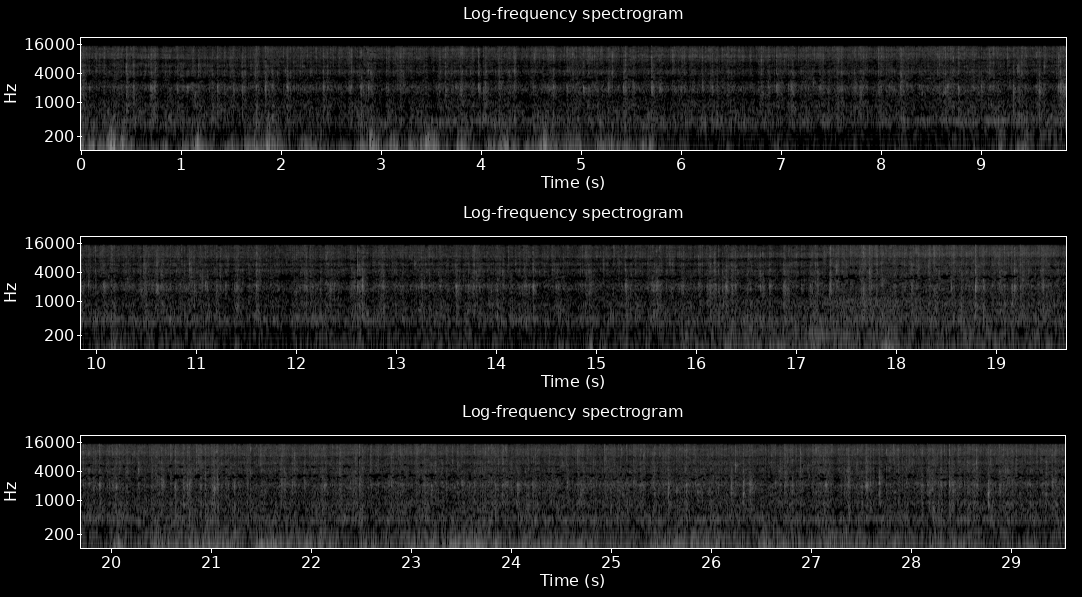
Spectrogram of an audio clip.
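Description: Stream water rushing steadily, an even hiss without breaks. A low rumble runs under it for the first few seconds, drops away, and comes back after about sixteen seconds.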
